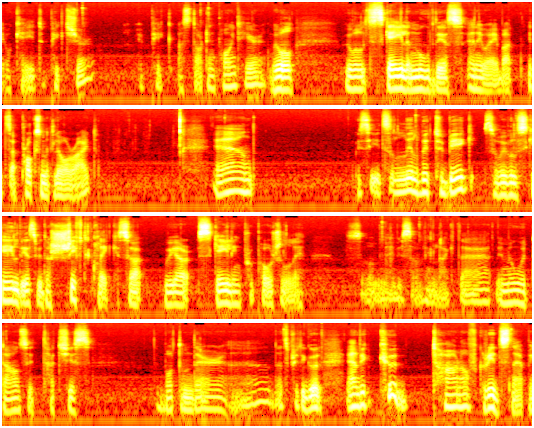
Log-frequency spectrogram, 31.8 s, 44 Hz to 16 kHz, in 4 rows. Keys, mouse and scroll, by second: 1.1 click, 2.9 click, 5.4 click, 6.8 scroll down 3, 7.5 scroll up 2, 9.1-10.2 scroll up 1, 11.3 click, 17.8 shift+click, 22.1 click, 31.3 click.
